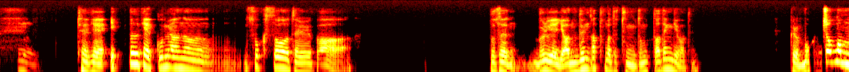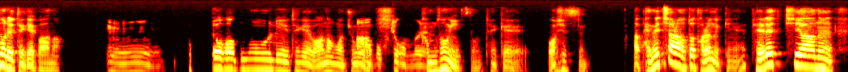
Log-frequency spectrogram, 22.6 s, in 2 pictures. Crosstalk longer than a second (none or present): none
